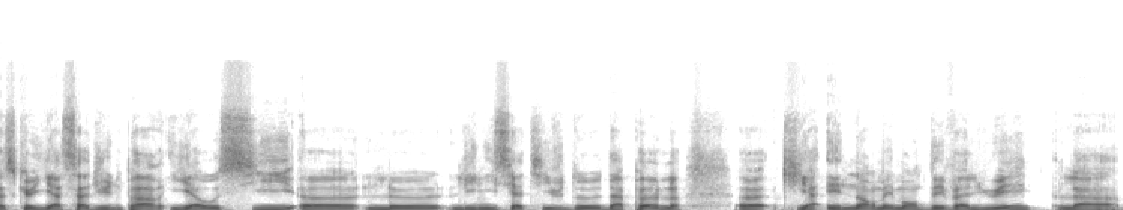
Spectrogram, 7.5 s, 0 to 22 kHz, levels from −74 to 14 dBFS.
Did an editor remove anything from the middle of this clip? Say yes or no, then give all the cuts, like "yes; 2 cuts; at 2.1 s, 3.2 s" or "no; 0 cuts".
no; 0 cuts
